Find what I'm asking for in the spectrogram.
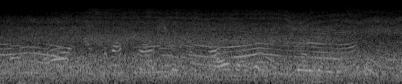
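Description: River rapids in Bali roar as a continuous broadband rush of water, loud and steady throughout, with a voice faintly audible beneath it.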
